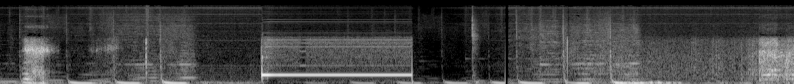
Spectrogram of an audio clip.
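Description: Telephone ringback tone while calling someone back: one steady mid-pitched tone lasting about a second and a half, with clicks and noisy line sounds before and after.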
